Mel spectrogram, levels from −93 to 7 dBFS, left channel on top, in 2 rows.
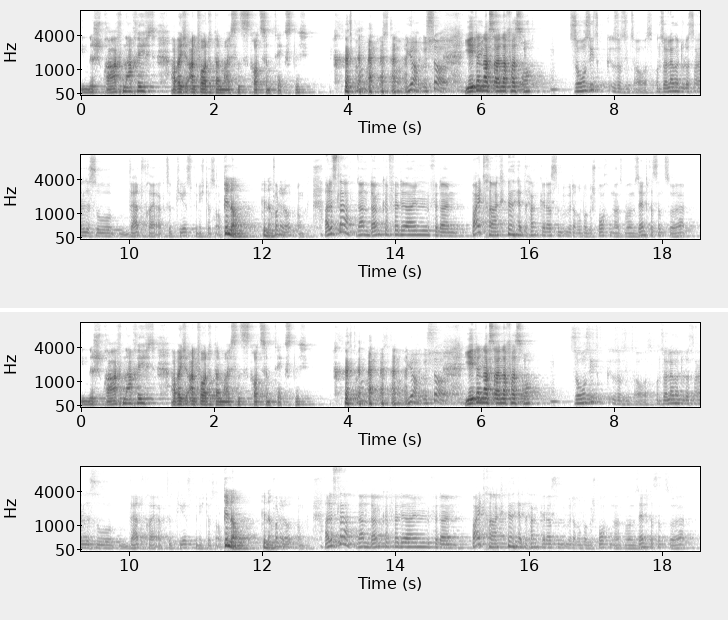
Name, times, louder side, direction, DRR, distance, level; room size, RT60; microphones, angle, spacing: voice 1, 0.0-3.4 3.8-4.8 5.8-6.8 11.4-11.7 12.0-12.2, left 1 dB, 10° left, 11 dB, 0.9 m, -33 dB
voice 2, 4.1-6.7 7.3-11.7 12.2-18.3, left 2 dB, 85° left, 10 dB, 1.9 m, -46 dB
22.0 x 14.0 x 9.8 m, 0.82 s
head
